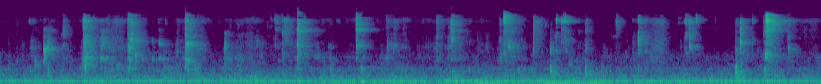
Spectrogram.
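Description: Faint eating sounds at a dinner table: irregular light clicks of cutlery on plates, with chewing, over a low steady hum.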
